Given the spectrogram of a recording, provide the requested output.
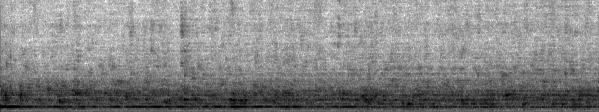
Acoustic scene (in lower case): restroom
